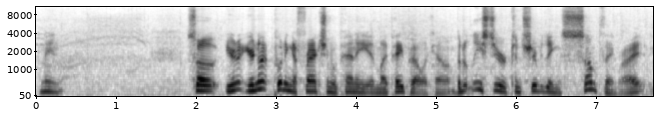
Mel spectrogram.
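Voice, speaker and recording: A man's voice: high-pitched, big pitch swings, normal speed, a bit bright, a little hiss or hum. A man in his thirties giving casual, rambling gameplay commentary as a YouTuber, in an easygoing, take-it-or-leave-it manner. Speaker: gaming YouTuber.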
